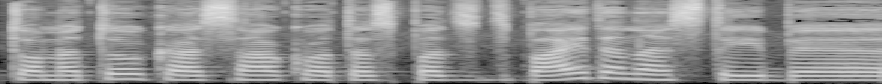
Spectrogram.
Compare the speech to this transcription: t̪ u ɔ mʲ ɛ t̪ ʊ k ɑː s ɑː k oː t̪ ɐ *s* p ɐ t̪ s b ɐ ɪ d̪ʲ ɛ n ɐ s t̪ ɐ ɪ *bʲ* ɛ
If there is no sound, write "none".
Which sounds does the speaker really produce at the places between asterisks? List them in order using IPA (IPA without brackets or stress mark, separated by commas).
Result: s, bʲ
